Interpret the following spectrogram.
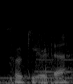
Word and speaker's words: Frogirda: Pronouncing the A at the end if they're Nord. Frogirda.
